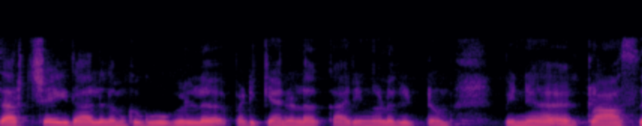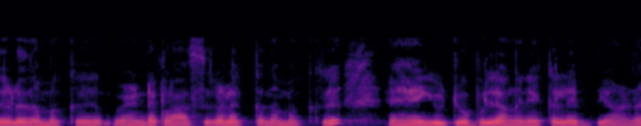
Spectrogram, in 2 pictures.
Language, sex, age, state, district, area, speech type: Malayalam, female, 18-30, Kerala, Wayanad, rural, spontaneous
